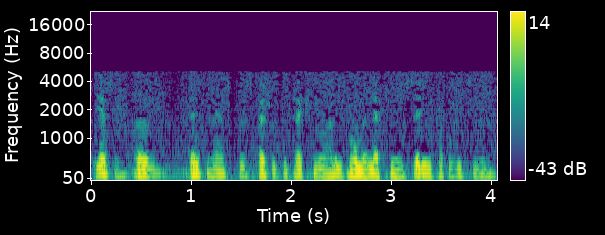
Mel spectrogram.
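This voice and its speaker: A man's voice: fairly low pitch, racing, lightly acted. A man playing an eager, deferential young space cadet in a 1950s radio drama. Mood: eager, chatty. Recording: muffled old radio recording, faint noise.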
